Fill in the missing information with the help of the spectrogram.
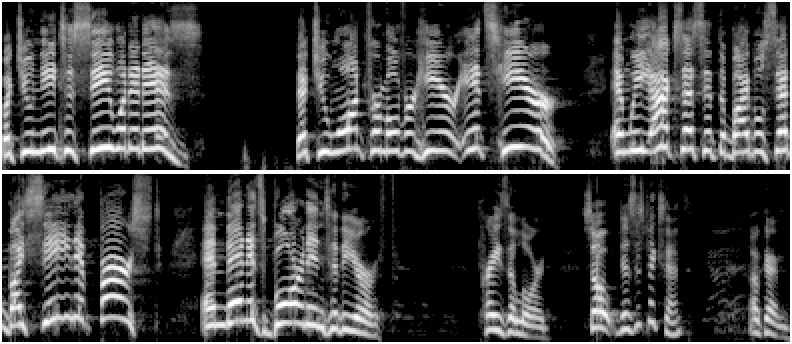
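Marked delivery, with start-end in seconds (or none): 0.0-11.7 full-on preacher-style yelling. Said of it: "Oh my, I'm yelling".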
